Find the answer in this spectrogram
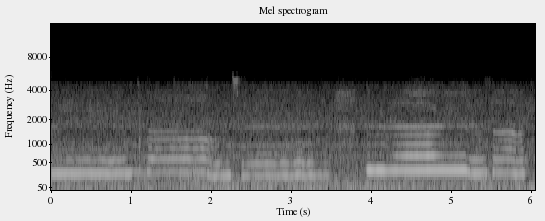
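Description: A man humming a slow, wordless melody unaccompanied. He holds long notes, each stepping or sliding down to a lower one, with a brief pause partway through and then a higher held note.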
